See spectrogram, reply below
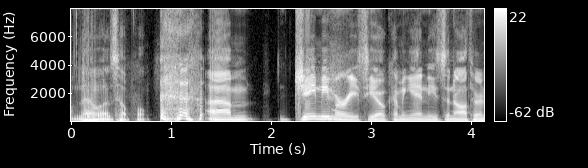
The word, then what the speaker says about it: Mauricio: Let's have you do it. M-A-U-R-I-C-I-O. – Mauricio. – Mauricio. Thank you.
